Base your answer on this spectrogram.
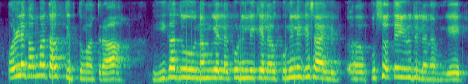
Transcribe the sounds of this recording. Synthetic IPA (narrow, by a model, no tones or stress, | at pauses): ɔɭːekɐmːɐt̪aːɡt̪it̪ːumaːt̪ɾɐ | iːɡɐd̪unɐmɡɛlːɐkuɳilikelːɐkuɳilikesaːjɐlːipuɾsɐt̪ːeːiɾud̪ilːɐnɐmɐɡe̞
